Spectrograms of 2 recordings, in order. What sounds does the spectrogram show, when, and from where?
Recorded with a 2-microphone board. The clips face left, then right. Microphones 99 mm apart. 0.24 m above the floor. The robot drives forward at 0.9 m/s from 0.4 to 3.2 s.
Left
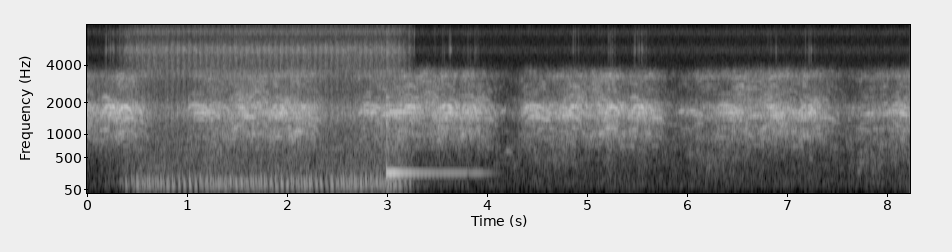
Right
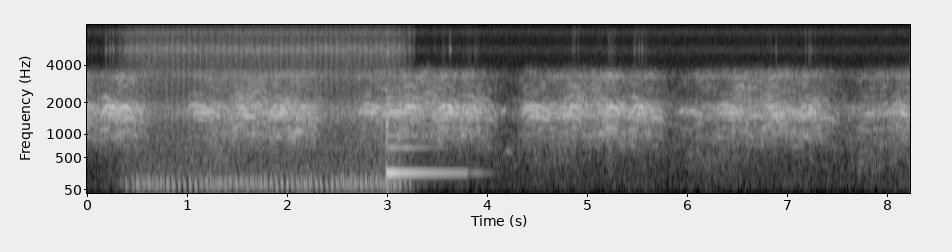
3.0 s dishes clattering: 55° right (ahead or behind), 1.6 m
